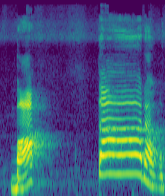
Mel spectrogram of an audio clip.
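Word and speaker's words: 맑다: 그러니까 예를 들어서 여러분 리을 기억은 원칙이 기억이라 했잖아. 그러니까는 어떻게 발음해야 돼? 막다라고 발음해야 돼.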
